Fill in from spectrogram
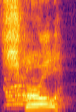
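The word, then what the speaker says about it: Scurll: I know that your friend Marty Skrull is also in the match. Did I just butcher his last name like I always do? – It's Skrull.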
